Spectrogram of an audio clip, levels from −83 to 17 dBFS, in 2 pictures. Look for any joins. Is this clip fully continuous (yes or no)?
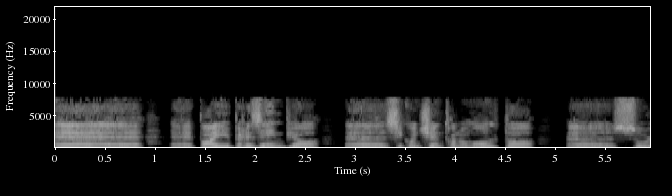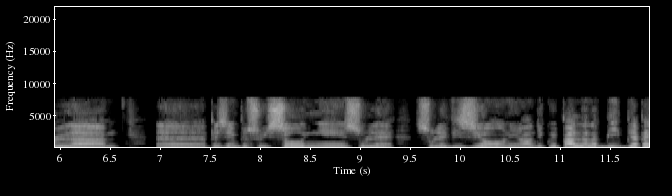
yes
